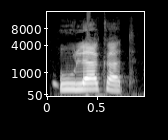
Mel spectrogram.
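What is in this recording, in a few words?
"uwlakat" nominative, Archi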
